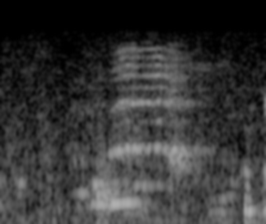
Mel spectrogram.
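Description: A person's drawn-out, wavering vocal sound lasting about a second, in the lull after a question, followed near the end by a short spoken "okay".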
